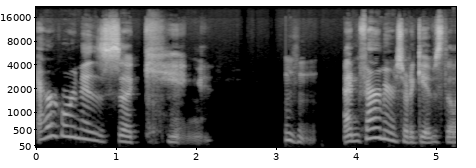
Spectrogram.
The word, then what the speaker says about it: Faramir: it wrong tell me again I say it faramir faramir faramir barir okay I was saying it right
